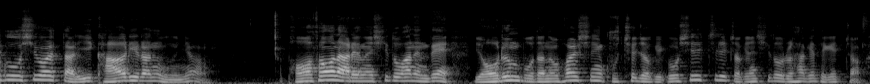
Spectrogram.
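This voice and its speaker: Lively man lecturing on fortune. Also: on the high side. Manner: lively, asks the audience questions and answers himself. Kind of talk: casual lecture to viewers.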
